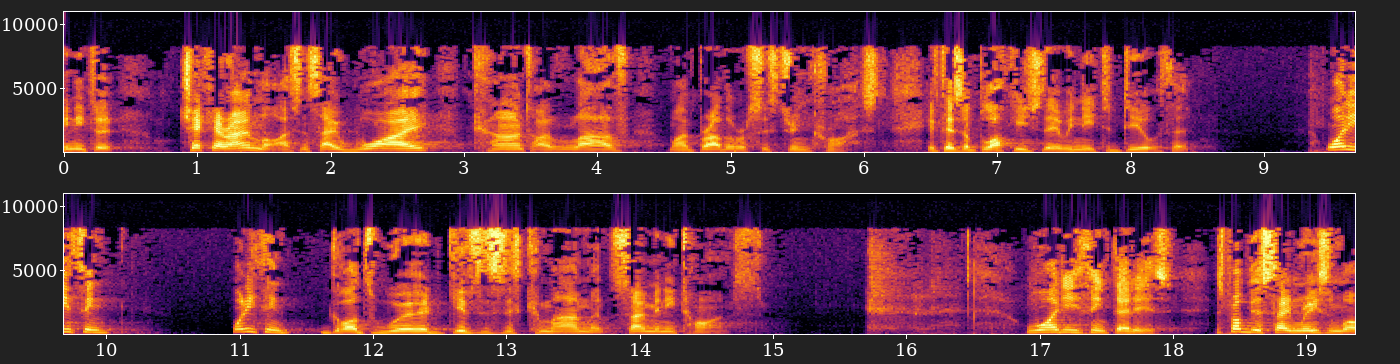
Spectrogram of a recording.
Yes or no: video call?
no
